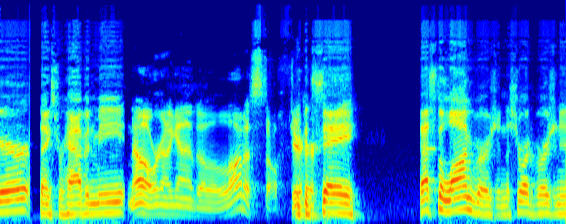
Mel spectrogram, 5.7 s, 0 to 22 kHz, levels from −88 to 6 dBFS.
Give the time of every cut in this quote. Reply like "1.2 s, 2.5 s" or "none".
1.2 s, 2.9 s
